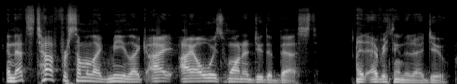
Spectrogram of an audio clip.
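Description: A man talking as a podcast guest in a relaxed, chatty way, often tagging his points with a quick question. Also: mid-range voice. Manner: relaxed, chatty, tags sentences with "right?". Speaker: podcast guest, business owner. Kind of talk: casual conversational interview.

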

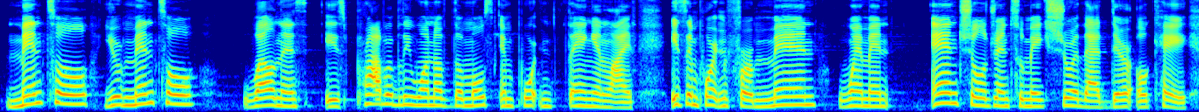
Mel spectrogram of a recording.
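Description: Earnest woman with smooth, dry voice. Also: medium pitch, a little slow, no room sound. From Haiti. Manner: earnest, informal, many fillers. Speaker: speaker sharing faith and mental health advice. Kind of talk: casual faith-based talk.

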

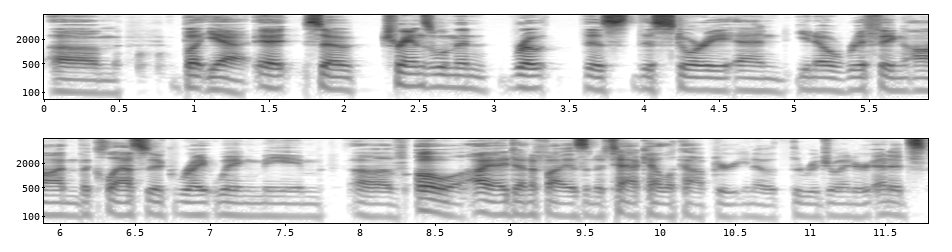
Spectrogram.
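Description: A man's voice: lowish voice, fairly even intonation, moderate pace, no echo, studio quality. A man explaining at length in a rambling, emphatic way, swearing freely in casual chat.

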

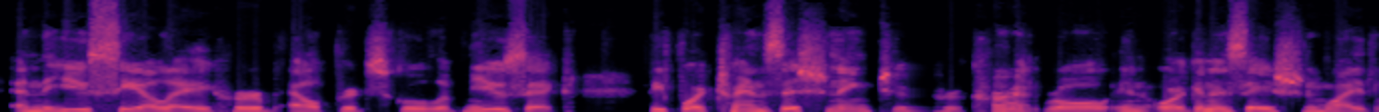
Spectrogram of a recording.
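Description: A woman's voice: low voice, a bit bright, no echo, low-quality recording. An older woman co-hosting an interview show, reading a guest's bio and asking questions. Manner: reads the bio evenly, with short reactions. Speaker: podcast co-host.

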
